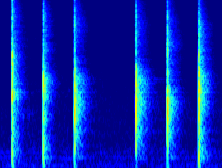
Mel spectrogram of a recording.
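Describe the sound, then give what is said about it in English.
Six sharp hand claps in two groups of three, a quick even triplet, a short pause, then another matching triplet, clapping back the syllables of the phrase "kangaroo water park" in a clap-back rhythm game. “For round one, I will say some words, and your job is to clap back the rhythm of the words that I say.”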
